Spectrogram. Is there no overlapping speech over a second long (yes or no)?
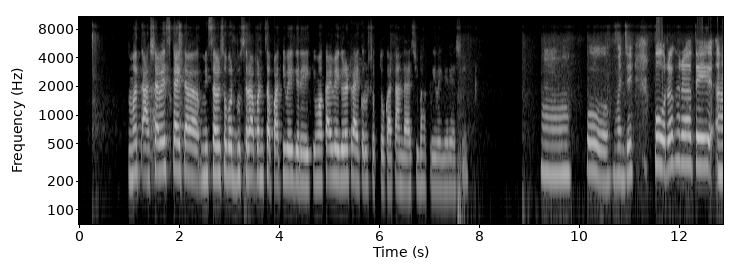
yes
